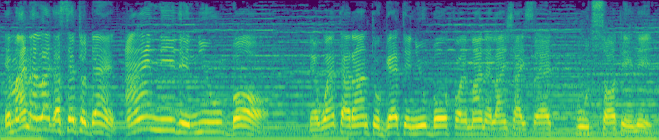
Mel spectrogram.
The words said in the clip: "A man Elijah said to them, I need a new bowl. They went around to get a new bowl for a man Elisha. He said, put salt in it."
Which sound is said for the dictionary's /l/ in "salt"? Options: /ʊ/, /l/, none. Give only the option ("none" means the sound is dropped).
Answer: none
